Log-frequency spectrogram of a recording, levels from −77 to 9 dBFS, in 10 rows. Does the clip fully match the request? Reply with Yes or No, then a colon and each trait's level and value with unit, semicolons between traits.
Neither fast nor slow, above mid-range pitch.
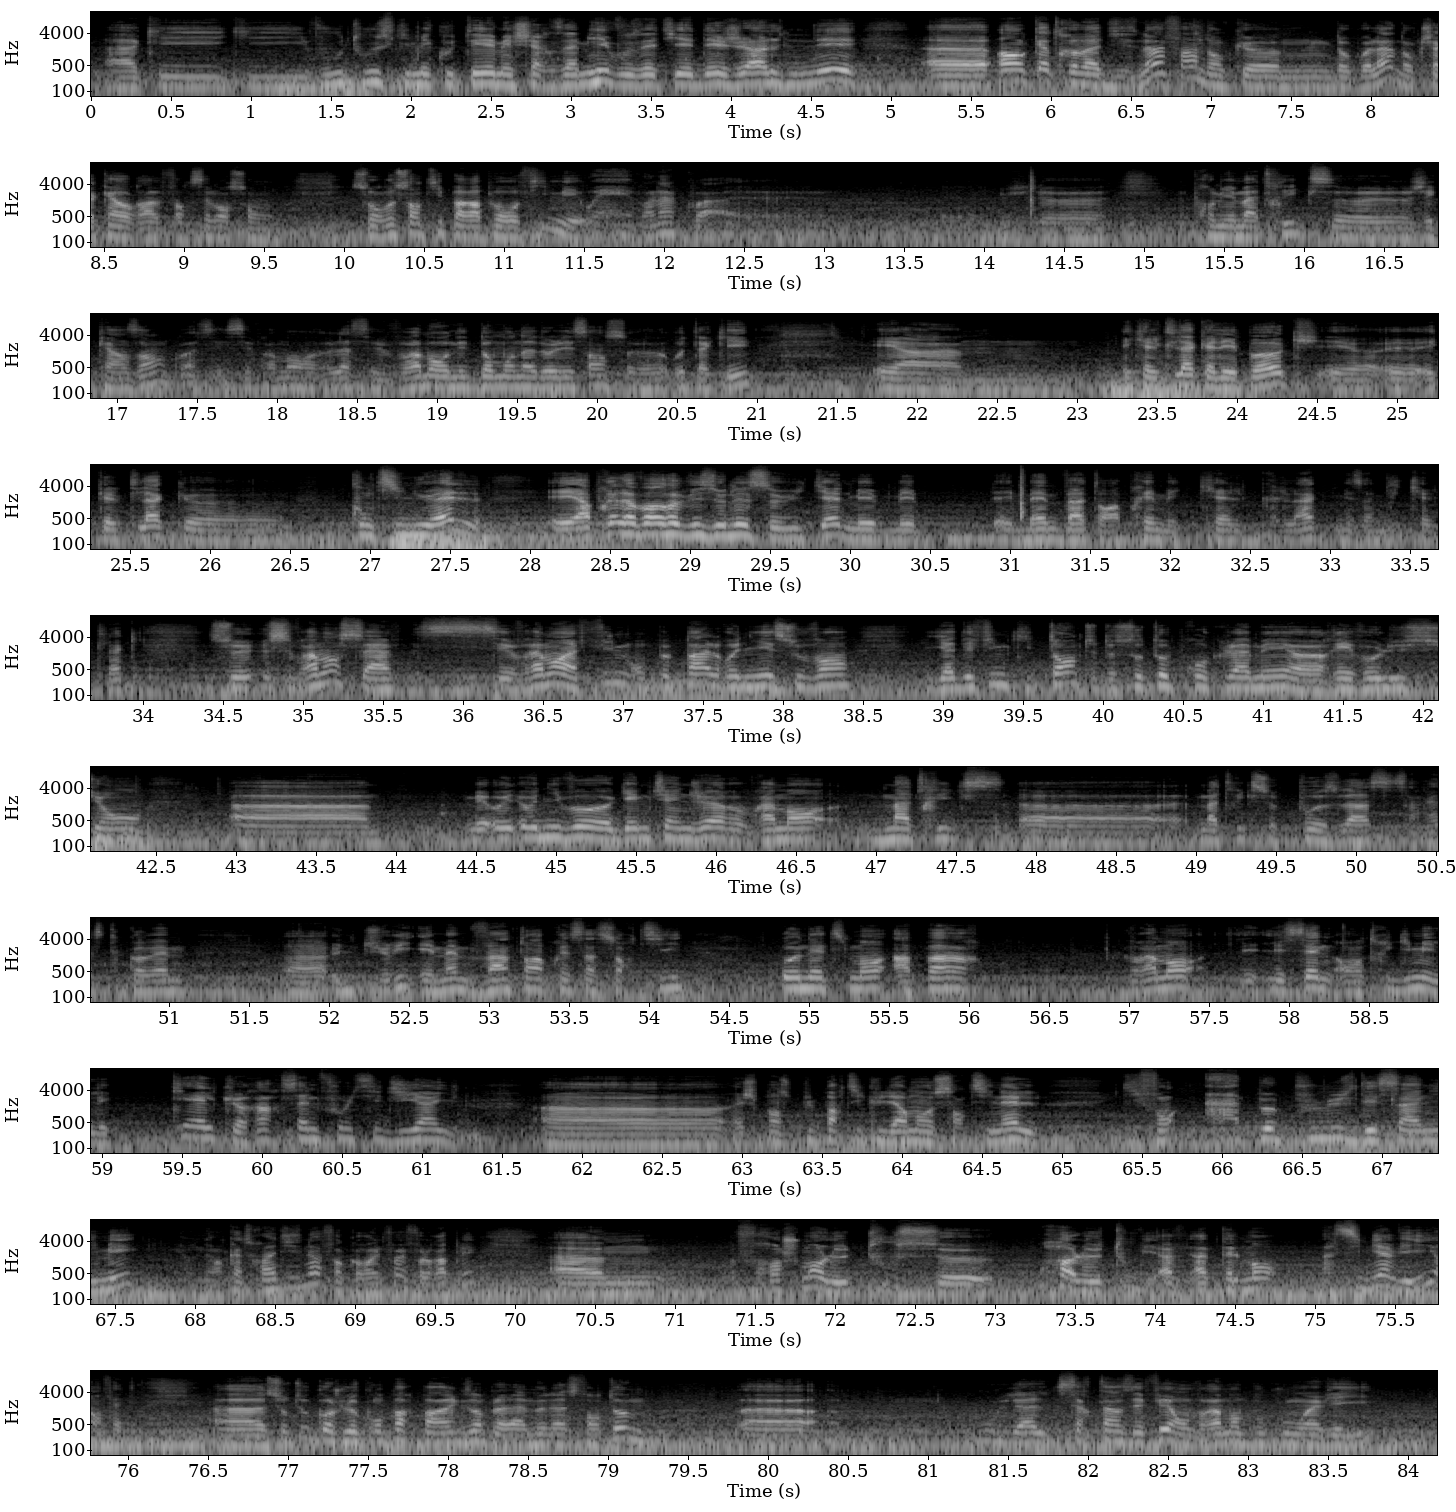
No: average, 160 wpm; low, 135 Hz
